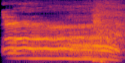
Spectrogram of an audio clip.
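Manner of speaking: high, loud pained yell.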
